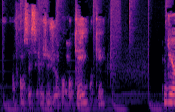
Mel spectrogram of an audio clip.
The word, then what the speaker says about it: hockey: Je joue au hockey. Du hockey, oui. On juste prononce pas le H, mais c'est ok.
